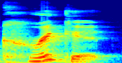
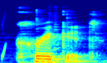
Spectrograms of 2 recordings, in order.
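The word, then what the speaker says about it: Cricut: yeah make stickers which is amazing and it's pronounced oh Cricket oh okay okay Cricket got it got it oh don't worry CeCe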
